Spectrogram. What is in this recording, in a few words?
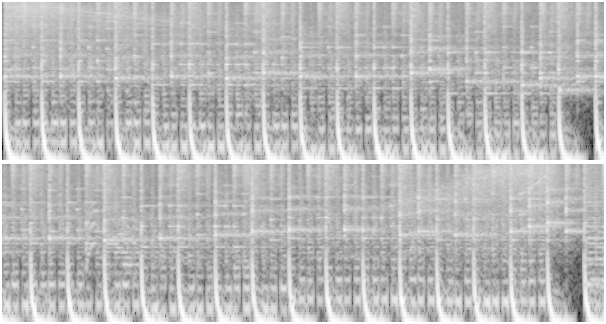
trance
